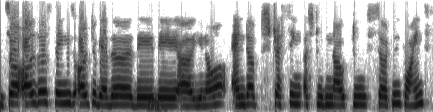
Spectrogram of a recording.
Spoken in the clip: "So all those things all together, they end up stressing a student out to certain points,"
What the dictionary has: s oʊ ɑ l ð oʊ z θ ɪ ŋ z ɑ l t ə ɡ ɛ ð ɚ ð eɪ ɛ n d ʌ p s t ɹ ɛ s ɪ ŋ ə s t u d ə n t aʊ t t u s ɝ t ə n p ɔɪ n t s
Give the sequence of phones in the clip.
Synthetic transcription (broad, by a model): s oʊ ɑ l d oʊ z t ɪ ŋ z ɑ l t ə ɡ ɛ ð ɚ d eɪ ɛ n d ʌ p s t ɹ ɛ s ɪ ŋ ə s t u d ə n t aʊ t t u s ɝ t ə n p ɔɪ n t s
